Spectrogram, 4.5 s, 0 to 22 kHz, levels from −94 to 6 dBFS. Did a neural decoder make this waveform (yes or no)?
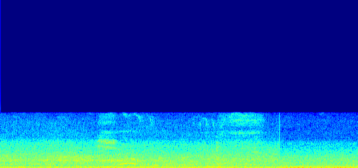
no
